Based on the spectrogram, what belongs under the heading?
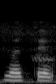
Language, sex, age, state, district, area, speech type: Kannada, female, 30-45, Karnataka, Dakshina Kannada, rural, spontaneous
